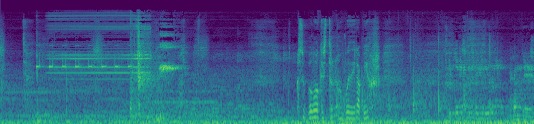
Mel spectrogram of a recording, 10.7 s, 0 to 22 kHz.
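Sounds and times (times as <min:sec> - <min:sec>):
steady low hum: 0:00.0 - 0:10.6
thin electronic tones: 0:00.7 - 0:03.8
mechanical sliding door of a room whooshing open: 0:02.2 - 0:03.7
speech: 0:06.0 - 0:07.9, 0:09.0 - 0:10.6.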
